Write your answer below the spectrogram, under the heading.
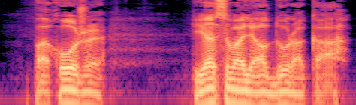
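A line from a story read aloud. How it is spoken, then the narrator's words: Grumbled. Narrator (Russian): проворчал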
